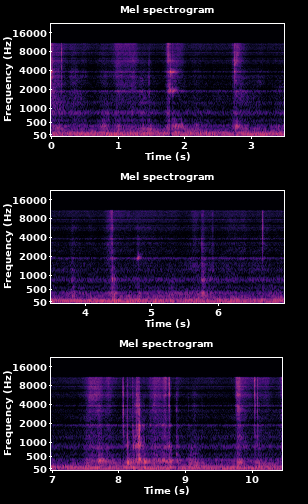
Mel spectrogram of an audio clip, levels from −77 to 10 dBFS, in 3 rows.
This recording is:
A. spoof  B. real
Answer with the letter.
A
